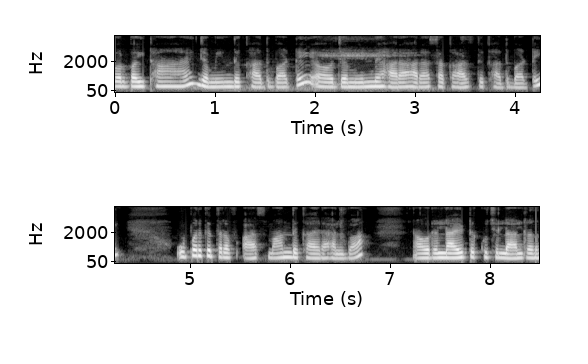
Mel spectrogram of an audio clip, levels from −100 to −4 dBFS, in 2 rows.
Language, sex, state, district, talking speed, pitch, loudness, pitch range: Bhojpuri, female, Uttar Pradesh, Ghazipur, 205 wpm, 200 Hz, -18 LUFS, 190-220 Hz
